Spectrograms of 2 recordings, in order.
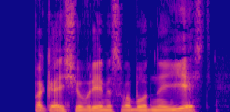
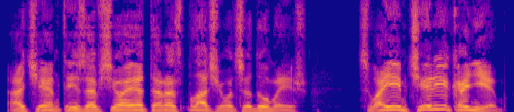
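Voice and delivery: higher-pitched, taunting crow; scolding crow; 7 semitones higher, 3 dB louder than usual. A narrator's reading. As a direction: press the question as a nagging crow. Crow presses sparrow over debts.

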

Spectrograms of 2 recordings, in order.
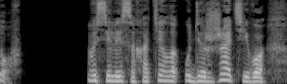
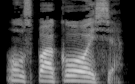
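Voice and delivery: slow, lazy drawl; bored, unhurried reply; 3 semitones higher, 6 dB louder, slower than usual. A narrator's reading. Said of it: "лениво отозвался".

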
